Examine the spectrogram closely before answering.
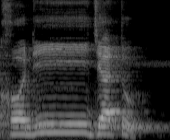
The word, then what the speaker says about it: Khadijatu: Lalu jawabannya adalah ana Khadijatu. Tu-nya tidak bertanwin. Ingat, nama perempuan hampir seluruhnya tidak bertanwin kecuali Hindun.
